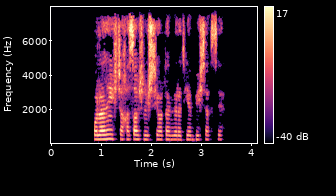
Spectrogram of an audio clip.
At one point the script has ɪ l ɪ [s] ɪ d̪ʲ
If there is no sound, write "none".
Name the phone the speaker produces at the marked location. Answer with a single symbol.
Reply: ʃ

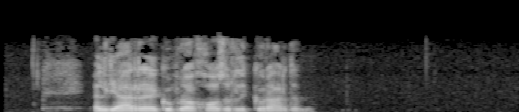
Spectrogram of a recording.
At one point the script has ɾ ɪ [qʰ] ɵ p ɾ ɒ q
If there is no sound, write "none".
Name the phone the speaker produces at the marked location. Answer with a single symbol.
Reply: kʰ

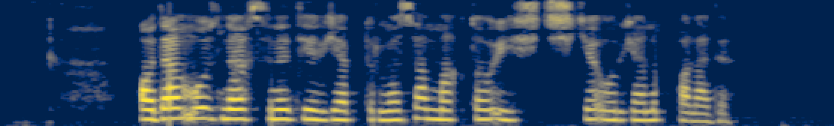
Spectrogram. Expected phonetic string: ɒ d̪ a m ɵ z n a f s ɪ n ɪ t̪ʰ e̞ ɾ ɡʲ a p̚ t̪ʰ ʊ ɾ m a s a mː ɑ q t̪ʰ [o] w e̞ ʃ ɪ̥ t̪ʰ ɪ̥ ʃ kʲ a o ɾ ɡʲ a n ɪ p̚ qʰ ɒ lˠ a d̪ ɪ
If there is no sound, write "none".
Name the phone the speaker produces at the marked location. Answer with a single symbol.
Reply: ɒ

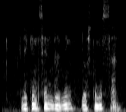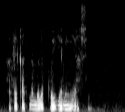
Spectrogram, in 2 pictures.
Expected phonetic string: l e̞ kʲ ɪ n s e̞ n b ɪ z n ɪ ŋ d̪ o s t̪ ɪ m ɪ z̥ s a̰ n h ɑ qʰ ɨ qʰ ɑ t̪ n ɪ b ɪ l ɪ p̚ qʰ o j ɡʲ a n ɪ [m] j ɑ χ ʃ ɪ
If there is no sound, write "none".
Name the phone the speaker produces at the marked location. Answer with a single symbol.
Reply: ŋ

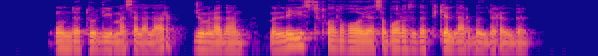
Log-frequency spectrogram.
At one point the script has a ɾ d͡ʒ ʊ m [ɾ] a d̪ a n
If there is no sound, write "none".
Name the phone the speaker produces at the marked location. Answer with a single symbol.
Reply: l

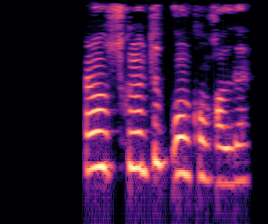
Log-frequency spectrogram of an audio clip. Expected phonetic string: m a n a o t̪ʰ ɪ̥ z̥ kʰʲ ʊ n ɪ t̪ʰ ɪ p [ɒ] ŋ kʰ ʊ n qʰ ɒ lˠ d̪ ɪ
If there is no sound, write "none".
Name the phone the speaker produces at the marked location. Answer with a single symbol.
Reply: o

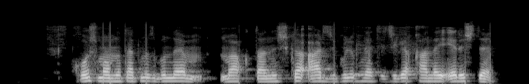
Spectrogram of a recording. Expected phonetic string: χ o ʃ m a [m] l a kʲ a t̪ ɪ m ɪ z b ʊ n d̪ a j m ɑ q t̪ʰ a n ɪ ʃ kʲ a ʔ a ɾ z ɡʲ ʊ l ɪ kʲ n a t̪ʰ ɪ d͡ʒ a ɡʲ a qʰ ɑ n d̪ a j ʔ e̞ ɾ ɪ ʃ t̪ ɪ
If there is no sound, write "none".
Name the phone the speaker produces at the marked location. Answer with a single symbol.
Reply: m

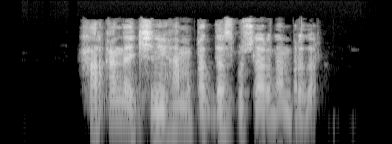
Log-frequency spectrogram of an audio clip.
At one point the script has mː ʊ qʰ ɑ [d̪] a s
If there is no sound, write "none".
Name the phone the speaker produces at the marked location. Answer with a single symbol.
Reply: d̪ː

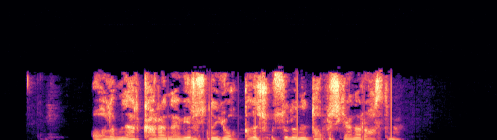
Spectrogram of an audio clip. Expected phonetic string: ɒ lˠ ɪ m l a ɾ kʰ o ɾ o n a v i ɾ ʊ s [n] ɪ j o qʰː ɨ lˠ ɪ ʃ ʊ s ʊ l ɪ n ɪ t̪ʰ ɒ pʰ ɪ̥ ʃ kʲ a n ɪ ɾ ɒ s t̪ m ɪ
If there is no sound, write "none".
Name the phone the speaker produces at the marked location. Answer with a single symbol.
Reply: n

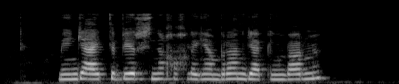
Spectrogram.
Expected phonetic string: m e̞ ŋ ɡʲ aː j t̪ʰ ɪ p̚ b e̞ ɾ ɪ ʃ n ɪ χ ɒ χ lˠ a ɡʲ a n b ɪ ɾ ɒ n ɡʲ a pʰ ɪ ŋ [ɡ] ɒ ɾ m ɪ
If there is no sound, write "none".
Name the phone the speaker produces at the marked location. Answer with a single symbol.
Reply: b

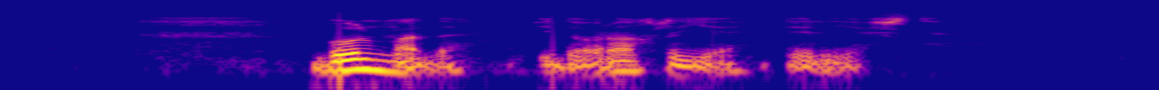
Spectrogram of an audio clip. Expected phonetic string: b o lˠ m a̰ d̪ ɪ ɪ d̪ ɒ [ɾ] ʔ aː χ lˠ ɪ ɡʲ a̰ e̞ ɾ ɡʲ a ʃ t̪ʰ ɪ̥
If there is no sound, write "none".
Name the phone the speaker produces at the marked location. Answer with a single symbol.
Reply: ɾ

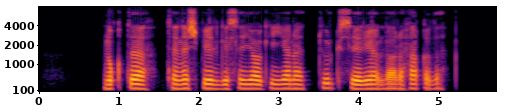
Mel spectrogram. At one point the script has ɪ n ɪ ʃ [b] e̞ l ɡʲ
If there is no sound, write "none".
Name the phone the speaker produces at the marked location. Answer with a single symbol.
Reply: b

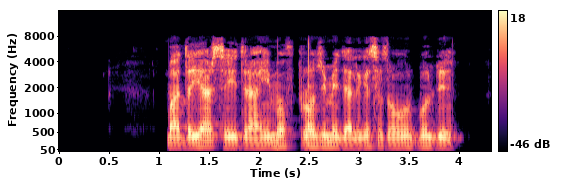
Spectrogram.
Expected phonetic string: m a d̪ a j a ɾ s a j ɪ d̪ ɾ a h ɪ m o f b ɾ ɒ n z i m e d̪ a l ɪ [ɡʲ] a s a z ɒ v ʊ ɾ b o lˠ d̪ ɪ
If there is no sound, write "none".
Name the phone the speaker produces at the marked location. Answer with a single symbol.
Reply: ɡʲ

